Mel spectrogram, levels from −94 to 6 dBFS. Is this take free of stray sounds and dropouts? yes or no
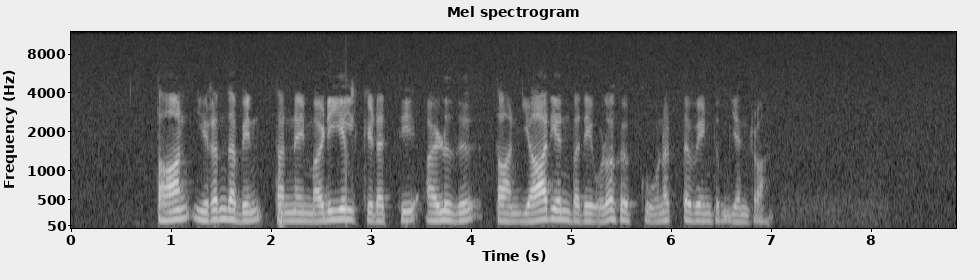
yes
